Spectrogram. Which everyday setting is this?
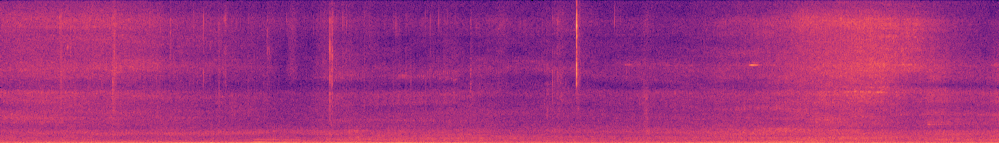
street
